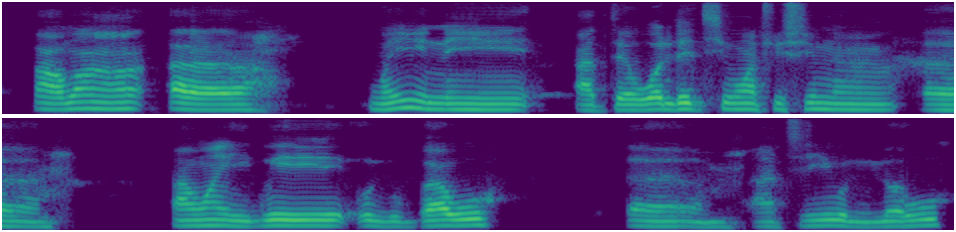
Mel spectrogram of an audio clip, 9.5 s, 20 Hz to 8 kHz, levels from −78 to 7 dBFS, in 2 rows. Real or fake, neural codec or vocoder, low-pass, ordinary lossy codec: fake; codec, 16 kHz, 0.8 kbps, ZipCodec; none; none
